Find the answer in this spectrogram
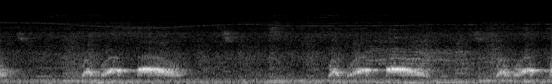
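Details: Three mellow cooing phrases from a spotted dove, called tekukur locally; each starts with a short note and swells into a longer hoot, spaced about two seconds apart over faint hum.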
